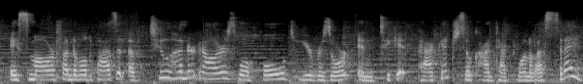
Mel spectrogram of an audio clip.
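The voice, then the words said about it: Slightly nasal, congested voice. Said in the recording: “the Missouri allergies are getting me this week, so if I sound a little nasally this time, I am.”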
